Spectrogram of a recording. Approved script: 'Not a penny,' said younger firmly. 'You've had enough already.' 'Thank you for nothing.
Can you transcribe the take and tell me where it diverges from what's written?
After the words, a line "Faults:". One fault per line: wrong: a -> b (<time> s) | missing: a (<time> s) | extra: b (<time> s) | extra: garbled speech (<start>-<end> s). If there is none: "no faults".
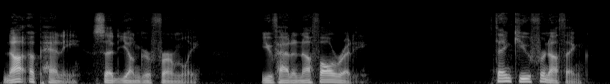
'Not a penny,' said younger firmly. 'You've had enough already.' 'Thank you for nothing.
Faults:
no faults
